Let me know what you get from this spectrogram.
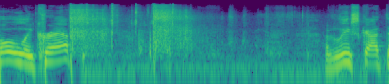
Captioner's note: gunshots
